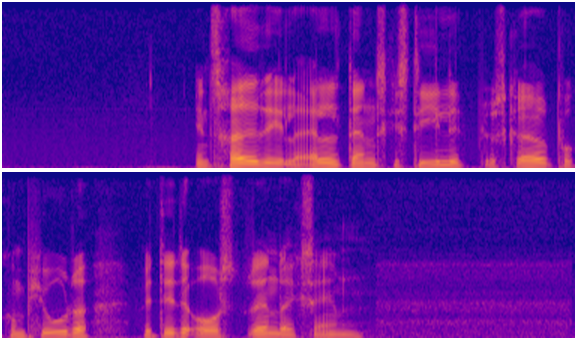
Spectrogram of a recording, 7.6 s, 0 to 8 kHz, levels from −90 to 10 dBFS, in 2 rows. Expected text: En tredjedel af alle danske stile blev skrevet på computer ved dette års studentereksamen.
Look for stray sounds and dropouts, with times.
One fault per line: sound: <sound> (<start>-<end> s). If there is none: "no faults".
no faults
